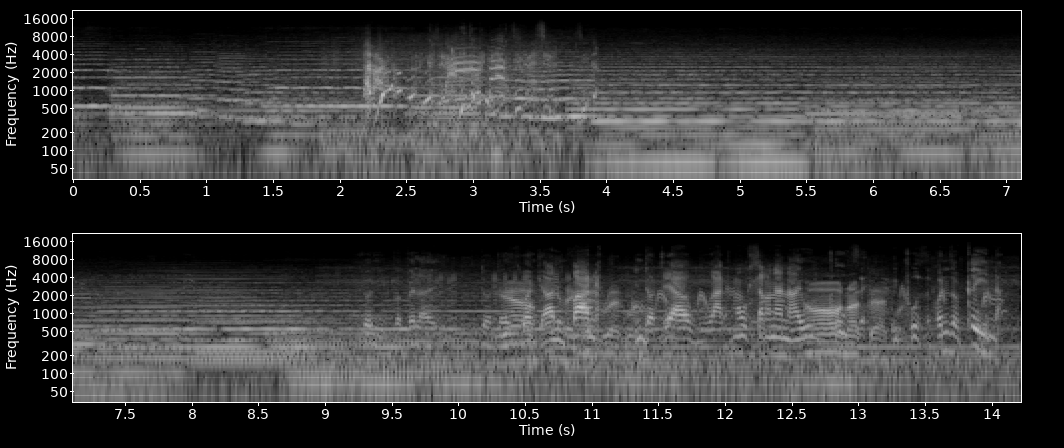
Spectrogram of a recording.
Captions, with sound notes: [Speaking Alien Language] Yeah, we'll take that red one. No, not that one.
